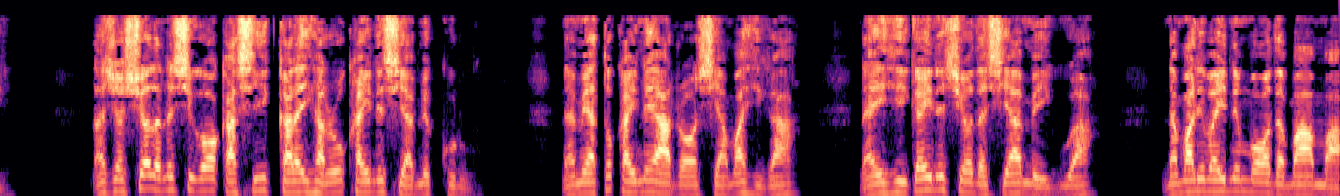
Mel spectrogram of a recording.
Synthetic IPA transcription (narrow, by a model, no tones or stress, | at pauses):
naɕ̬jɔɕjɔðɛneɕiɣɔkaɕiːkaɾaiɦaɾoɾokaineɕjamekuɾu | nameatokainejadɔɕjamaɦiɣa | naiɦiːɡaineɕjɔðɛɕjameiɣwa | namaɾeβainemɔːðɛmama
